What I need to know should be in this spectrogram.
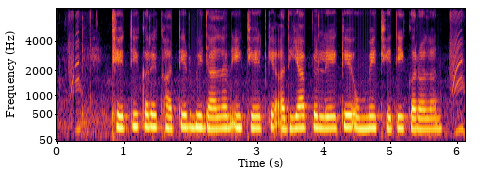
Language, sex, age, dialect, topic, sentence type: Bhojpuri, female, 18-24, Western, agriculture, statement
